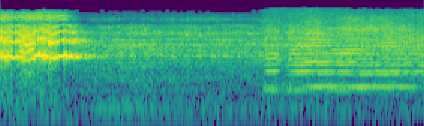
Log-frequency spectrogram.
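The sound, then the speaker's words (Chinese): Car horn blaring as a car nearly crashes into them. A brief louder burst of noise opens, then a steady, sustained horn tone sounds through the final second. “我看到那辆车了，不过那辆车差一点就撞到我们了。”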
